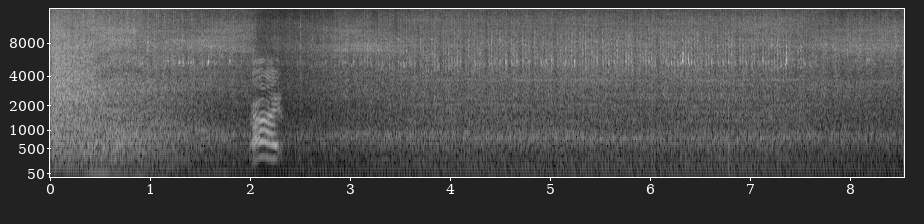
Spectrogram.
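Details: 1957 oval-window VW Beetle air-cooled flat-four with generator, after adjusting fuel mixture to remove a slight bog: brief blip then even steady idle, no stumble or bog left; normal idle.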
